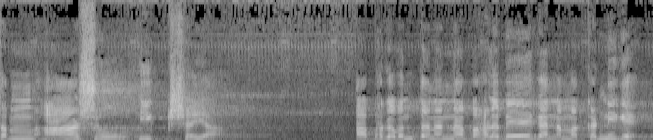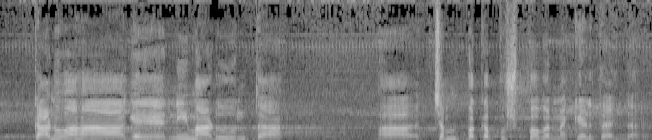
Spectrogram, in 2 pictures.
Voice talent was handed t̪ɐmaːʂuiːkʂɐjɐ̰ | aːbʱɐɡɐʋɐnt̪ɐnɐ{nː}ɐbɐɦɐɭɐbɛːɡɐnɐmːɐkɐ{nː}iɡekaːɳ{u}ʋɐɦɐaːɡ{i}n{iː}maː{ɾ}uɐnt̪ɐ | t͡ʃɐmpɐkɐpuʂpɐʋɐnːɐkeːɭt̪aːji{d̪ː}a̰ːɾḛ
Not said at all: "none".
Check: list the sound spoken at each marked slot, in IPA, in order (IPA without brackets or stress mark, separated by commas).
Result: nː, ɳː, u, e, iː, ɽ, d̪ː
